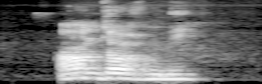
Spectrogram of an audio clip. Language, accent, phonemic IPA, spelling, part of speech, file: French, Canada, /ɑ̃.dɔʁ.mi/, endormît, verb, LL-Q150 (fra)-endormît.wav
- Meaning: third-person singular imperfect subjunctive of endormir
